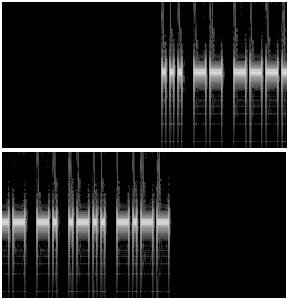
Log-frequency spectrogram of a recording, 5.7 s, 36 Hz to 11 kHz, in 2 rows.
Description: Morse code, heard as a keyed tone, about 30 wpm, 700 Hz. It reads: SM0NLY
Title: DXCC-100 Call Signs - 6 Characters - 30wpm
